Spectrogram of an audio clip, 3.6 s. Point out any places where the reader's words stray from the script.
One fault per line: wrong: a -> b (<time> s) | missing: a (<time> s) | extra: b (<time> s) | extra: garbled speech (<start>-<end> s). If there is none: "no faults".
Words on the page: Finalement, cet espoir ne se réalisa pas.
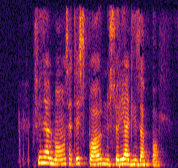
no faults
